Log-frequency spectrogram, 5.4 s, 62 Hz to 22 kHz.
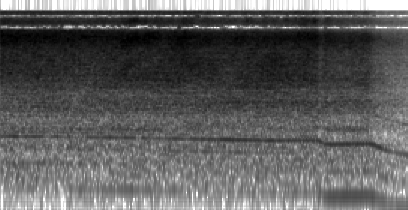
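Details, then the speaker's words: Mitsubishi L300 loaded with vegetables, climbing a hill on the trans-Sumatra route: engine labours under heavy road noise, then its note suddenly drops and the low drone changes. Sudden sound change under load, cause unknown; the vehicle was then chocked with stones. "Teman-teman, ini tadi kita aneh dia teman-teman, tiba-tiba berubah suaranya."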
